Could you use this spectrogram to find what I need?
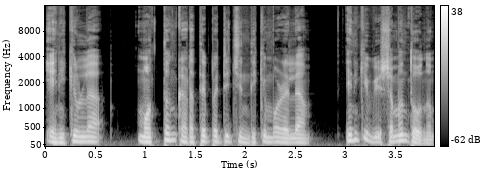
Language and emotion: Malayalam, sad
